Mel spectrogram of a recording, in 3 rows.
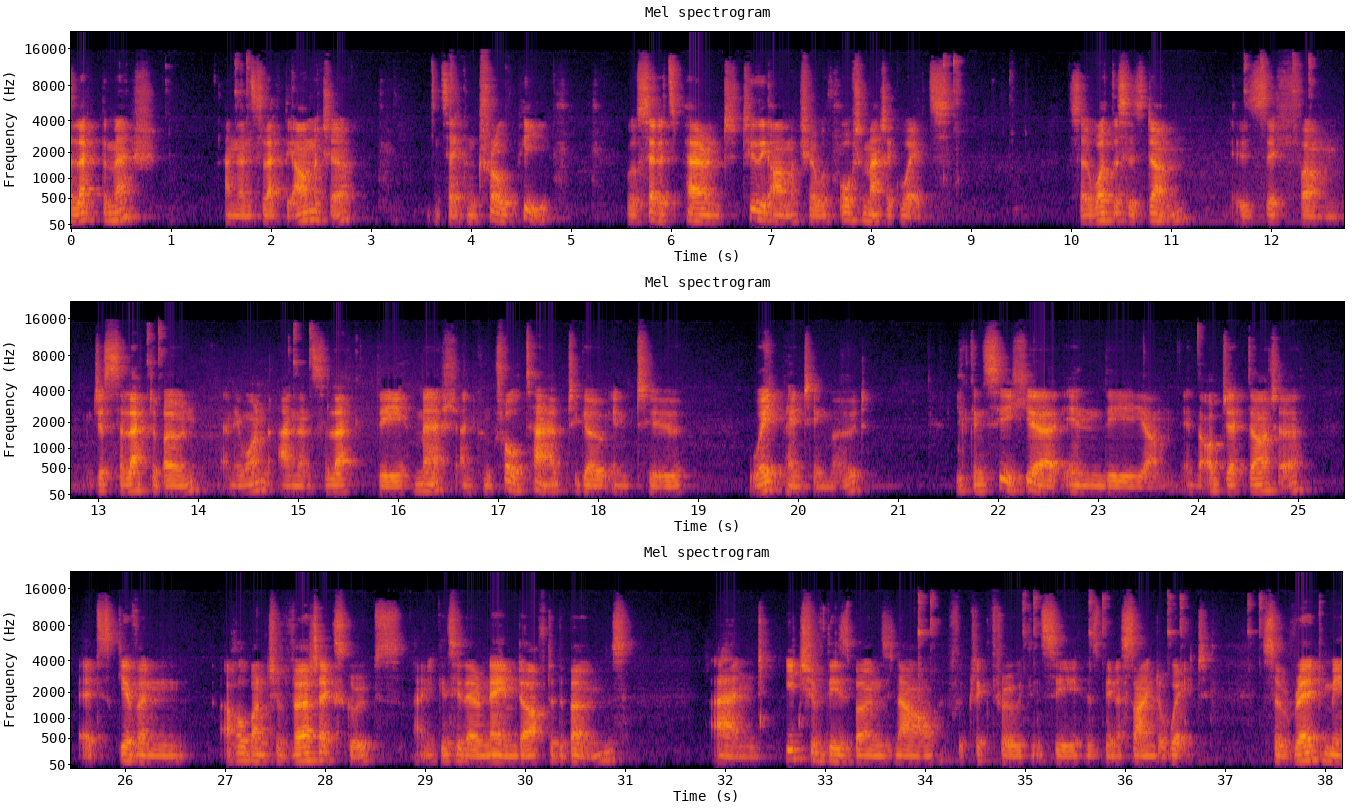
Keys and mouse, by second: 3.8 ctrl+p, 9.4 KP_1, 12.9 ctrl+Tab, 16.9 ctrl+Tab, 32.5-38.1 middle drag.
